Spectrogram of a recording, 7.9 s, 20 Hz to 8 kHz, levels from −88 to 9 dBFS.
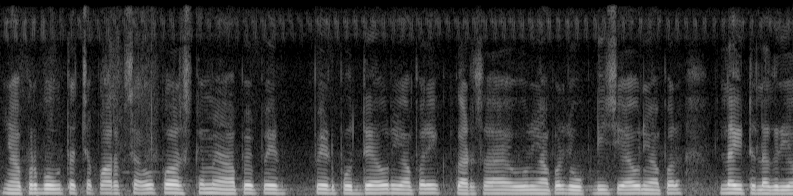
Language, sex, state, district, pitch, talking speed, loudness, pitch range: Hindi, male, Uttar Pradesh, Shamli, 155 Hz, 270 wpm, -16 LUFS, 145-160 Hz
